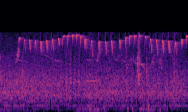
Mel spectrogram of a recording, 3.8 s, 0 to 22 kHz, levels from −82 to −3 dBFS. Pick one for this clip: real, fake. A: real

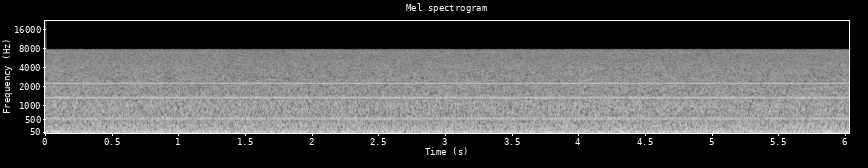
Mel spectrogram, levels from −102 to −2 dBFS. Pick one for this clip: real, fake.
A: real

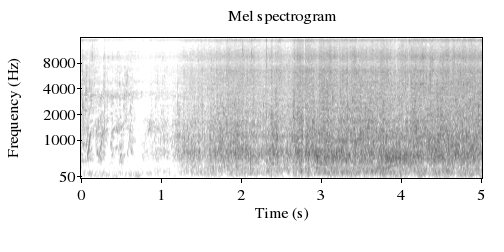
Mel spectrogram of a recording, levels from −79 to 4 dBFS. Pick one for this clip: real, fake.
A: fake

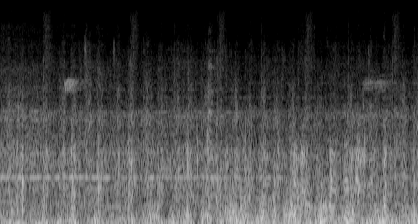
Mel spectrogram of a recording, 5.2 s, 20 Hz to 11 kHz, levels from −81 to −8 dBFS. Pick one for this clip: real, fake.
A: real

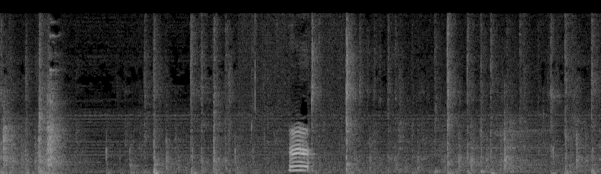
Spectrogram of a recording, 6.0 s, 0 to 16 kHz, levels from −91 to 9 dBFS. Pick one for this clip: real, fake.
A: fake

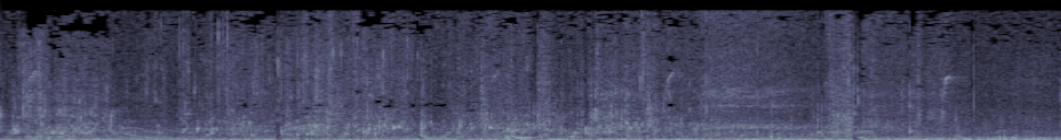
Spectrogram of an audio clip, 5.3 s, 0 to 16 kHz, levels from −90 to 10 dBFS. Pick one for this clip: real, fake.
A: real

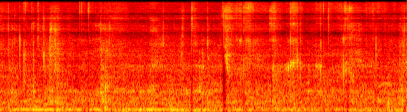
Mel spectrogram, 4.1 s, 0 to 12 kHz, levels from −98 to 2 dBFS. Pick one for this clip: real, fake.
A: fake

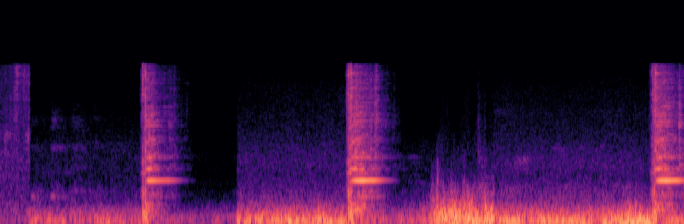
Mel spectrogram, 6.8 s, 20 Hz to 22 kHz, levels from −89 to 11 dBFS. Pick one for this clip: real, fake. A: real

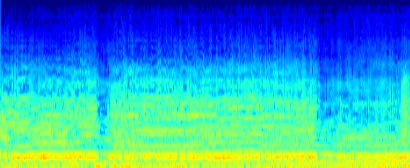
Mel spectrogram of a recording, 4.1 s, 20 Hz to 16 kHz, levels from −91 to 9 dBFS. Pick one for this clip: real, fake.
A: fake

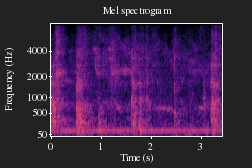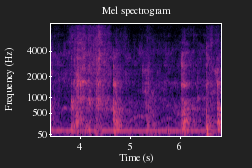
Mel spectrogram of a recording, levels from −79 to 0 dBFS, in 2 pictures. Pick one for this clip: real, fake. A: fake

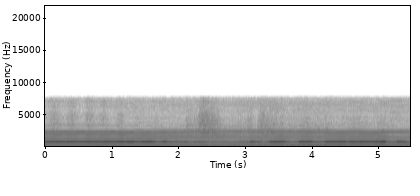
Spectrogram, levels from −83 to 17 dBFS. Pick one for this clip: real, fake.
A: real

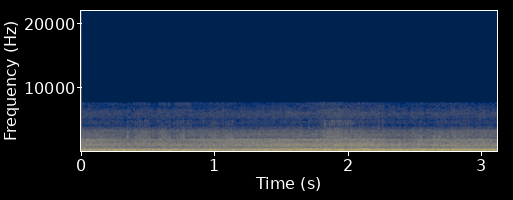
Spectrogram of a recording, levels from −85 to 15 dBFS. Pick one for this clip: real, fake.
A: real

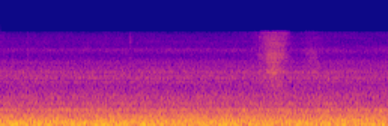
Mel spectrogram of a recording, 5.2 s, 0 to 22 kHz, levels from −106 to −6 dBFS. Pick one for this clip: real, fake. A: real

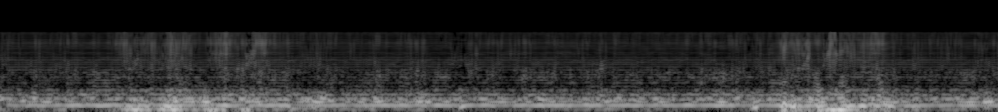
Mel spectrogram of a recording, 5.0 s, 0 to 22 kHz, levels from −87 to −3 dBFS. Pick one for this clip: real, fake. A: fake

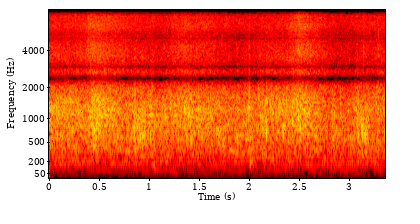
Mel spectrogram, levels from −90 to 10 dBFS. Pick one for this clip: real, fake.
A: real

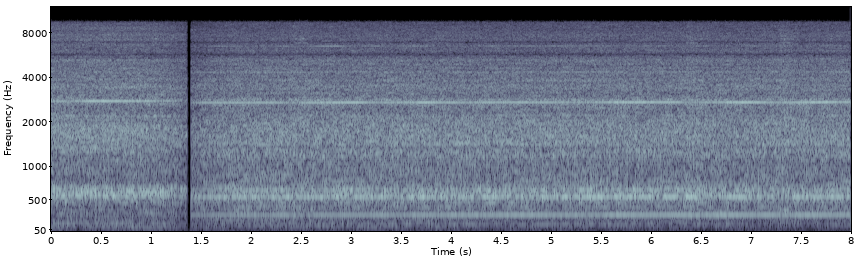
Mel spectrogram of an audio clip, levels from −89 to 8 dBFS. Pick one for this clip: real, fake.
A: real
